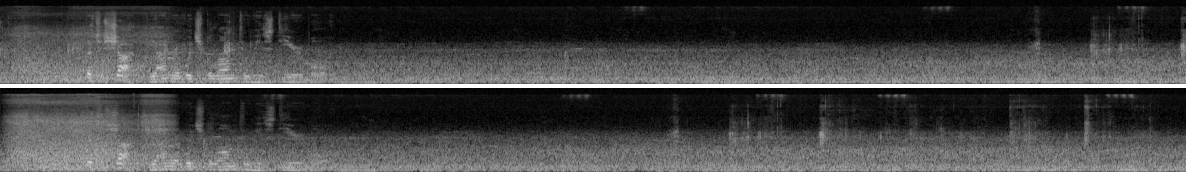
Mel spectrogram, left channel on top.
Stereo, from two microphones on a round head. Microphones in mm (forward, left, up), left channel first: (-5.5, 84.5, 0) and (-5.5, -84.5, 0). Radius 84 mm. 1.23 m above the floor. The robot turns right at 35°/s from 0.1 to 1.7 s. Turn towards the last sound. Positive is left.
turn(degrees=55)  # may be behind; listen again after turning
